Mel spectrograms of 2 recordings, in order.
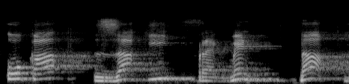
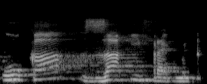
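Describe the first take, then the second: First: Okazaki fragment stretched very slowly, syllable by syllable; drawn-out repeat. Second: Okazaki fragment said slowly once; name Okazaki fragment at a slow teaching pace; clear naming. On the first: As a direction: drag out Okazaki fragment so it sticks. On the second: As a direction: introduce the term Okazaki fragment slowly and evenly. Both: Shown as a demonstration.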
